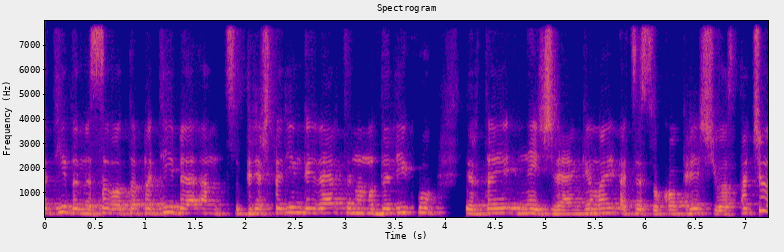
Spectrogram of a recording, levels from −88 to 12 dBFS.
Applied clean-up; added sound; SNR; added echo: none; none; none; none.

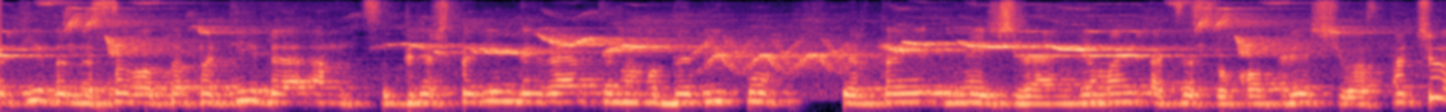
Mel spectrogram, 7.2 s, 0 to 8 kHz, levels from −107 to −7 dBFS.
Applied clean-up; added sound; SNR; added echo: none; Bird; 2 dB; none.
